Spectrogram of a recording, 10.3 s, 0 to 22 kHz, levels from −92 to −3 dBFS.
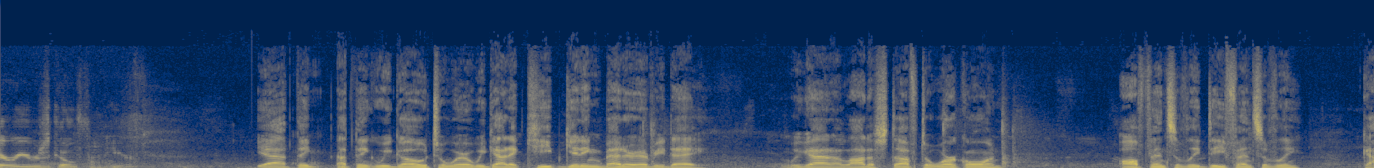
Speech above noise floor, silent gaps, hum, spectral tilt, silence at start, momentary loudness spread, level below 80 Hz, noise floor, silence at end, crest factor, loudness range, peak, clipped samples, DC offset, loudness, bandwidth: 25 dB; none; none; -4.5 dB/octave; 0 s; 14 LU; -54 dBFS; -51 dBFS; 0 s; 18 dB; 3 LU; -8 dBFS; under 0.1%; under 0.1%; -26 LUFS; 16.5 kHz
